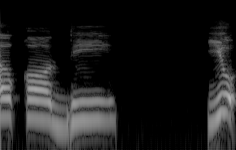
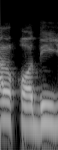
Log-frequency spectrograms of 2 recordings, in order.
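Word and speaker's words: القاضي: Bacanya al-qadhi juga sama. Nggak bisa al-qadhiyu, nggak bisa.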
